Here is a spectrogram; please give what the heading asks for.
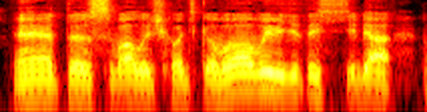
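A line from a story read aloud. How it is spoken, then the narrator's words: Grumbling, lowered tone. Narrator (Russian): пробурчал Стессель, но тон все же сбавил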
